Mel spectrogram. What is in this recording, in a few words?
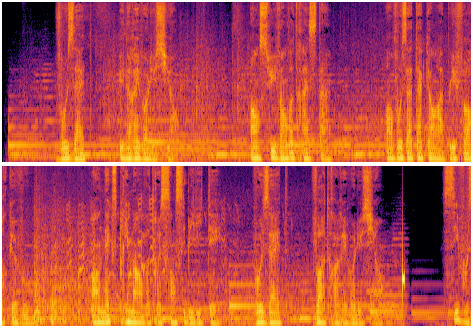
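Canadian French, General; GoLocalise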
